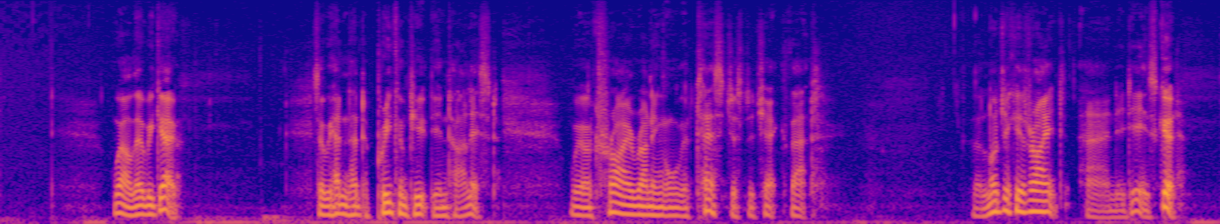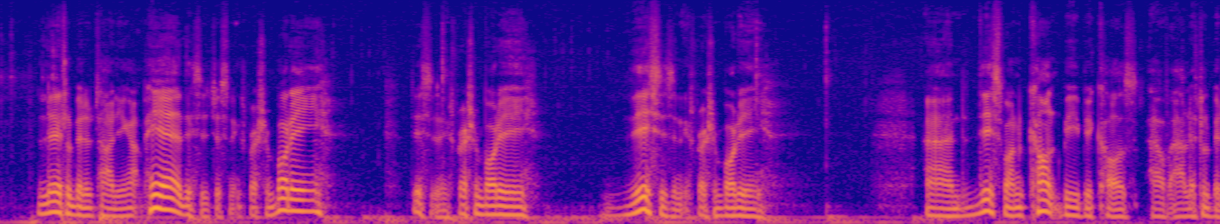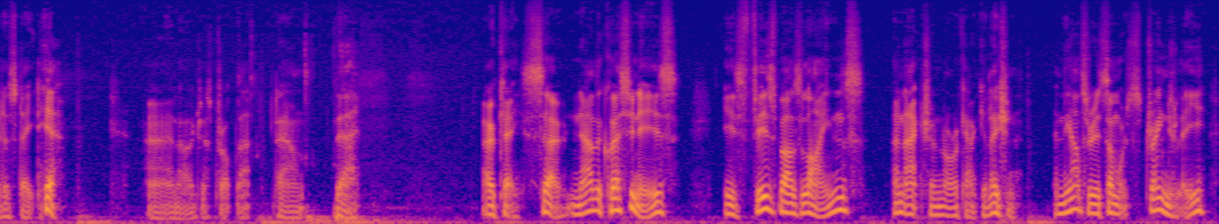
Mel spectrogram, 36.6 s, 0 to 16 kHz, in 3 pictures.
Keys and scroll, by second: 13.2 alt+Return, 15.6 Delete, 16.0 alt+Return, 19.8 alt+Return, 25.5 ctrl+r, 27.8 alt+super+l, 28.2 ctrl+r.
